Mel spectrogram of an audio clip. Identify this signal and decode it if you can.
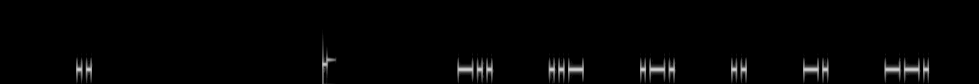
Morse code, heard as a keyed tone, about 25 wpm, spaced as for 12 wpm, 700 Hz. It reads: I DURING
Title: 4x Character Spacing - Top 500 Words - 25wpm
